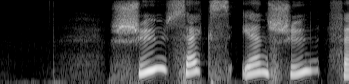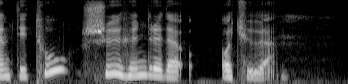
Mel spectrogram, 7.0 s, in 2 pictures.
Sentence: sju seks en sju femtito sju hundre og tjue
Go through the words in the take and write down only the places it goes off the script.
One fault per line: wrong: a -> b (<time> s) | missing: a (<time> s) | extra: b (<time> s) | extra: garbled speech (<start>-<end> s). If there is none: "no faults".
no faults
